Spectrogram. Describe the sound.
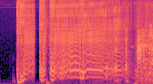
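A voice imitates a chainsaw pull-start while miming bending over and ripping an arm back: a short loud rasping burst, a brief break, then a long buzzy, sputtering drone that wavers in pitch for a couple of seconds.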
